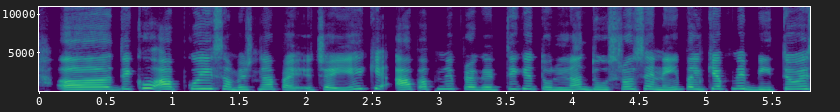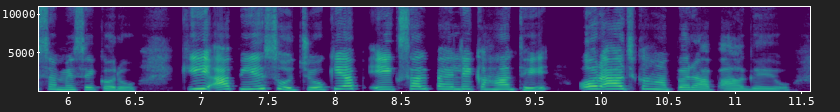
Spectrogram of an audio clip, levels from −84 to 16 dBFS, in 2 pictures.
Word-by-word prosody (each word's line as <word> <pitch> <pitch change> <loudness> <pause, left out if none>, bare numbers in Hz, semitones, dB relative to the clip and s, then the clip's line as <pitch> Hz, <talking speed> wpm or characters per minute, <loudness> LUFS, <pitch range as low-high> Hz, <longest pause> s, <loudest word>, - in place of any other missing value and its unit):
अ, 285 +3 +4
देखो 330 +9 0
आपको 320 +3 0
ये 360 0 +2
समझना 295 -3 -5
प - - -1 0.2
चाहिए 270 +6 -2
कि 410 - -1
आप 300 +2 +3
अपनी 320 +1 -6
प्रगति 285 +1 -4
की 345 -1 -2
तुलना 265 +1 -3
दूसरों 280 +3 -6
से 325 +1 -4
नहीं 255 +1 -2
बल्कि 300 +2 0
अपने 360 +2 -4
बीते 260 0 -6
हुए 330 +2 -2
समय 280 -6 -5
से 255 +1 -3
करो 190 -4 -6 0.4
कि 350 +4 +7
आप 345 - +2
ये 335 +5 +3
सोचो 255 - -1
कि 355 - +4
आप 365 +1 +5 0.2
1 295 - +3
साल 350 0 +2
पहले 325 -1 0
कहाँ 295 0 +1
थे 230 -1 0 0.3
और 345 +1 +6
आज 355 +1 +7
कहाँ 315 -5 -4
पर 270 -1 -1
आप 220 -2 -1
आ 210 -2 -2
गए 195 -2 -9
हो, 180 - -13
295 Hz, 220 wpm, -22 LUFS, 260-335 Hz, 0.4 s, कि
